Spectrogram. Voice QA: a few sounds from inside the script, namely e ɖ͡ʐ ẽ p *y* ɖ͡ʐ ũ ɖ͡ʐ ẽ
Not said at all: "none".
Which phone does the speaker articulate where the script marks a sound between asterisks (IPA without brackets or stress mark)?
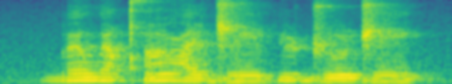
y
